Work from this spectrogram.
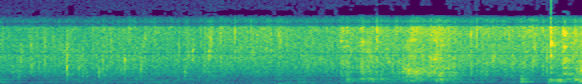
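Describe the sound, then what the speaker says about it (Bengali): Sweet pumpkin pieces drop into a pan of frying onion and sizzle steadily, a continuous hiss with faint stirring scrapes that swells louder toward the end, with no one talking. "এখন দিয়ে দিব করার মধ্যে তো পেঁয়াজটা হয়ে গেছে দিয়ে দিচ্ছি মিষ্টি কুমোরগুলো"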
